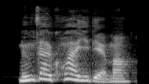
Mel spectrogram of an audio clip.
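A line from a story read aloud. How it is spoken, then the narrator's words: Pleading. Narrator (Chinese): 他的语气里带着哀求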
